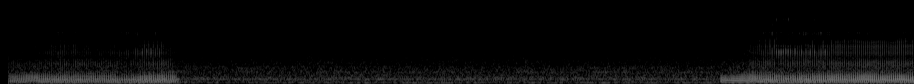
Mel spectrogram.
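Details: Omochi, a male French Bulldog born 13 September 2013, snores loudly while asleep: two rough, rattling snores, one opening and one closing the stretch, with a quiet pause of about five seconds between them.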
